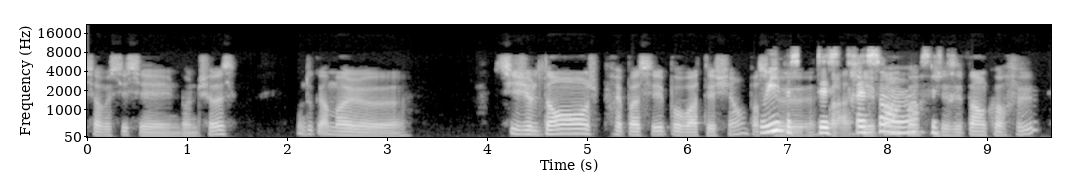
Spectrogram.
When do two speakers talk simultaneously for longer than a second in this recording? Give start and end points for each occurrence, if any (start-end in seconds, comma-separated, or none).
6.7-8.5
